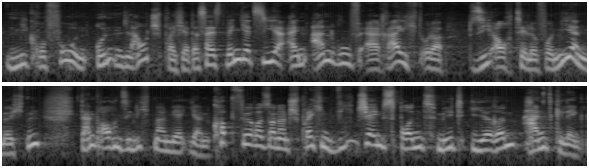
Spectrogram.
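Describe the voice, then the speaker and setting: Animated, slightly husky male TV salesman. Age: middle-aged. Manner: chatty sales pitch with playful asides. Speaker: shopping TV presenter. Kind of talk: enthusiastic product presentation. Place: TV studio.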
